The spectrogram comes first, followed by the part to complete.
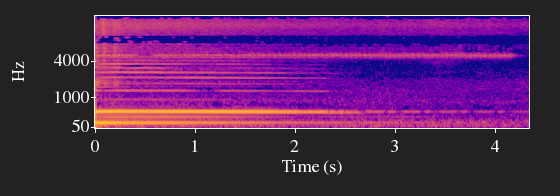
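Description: Rav Vast steel tongue drum: a struck note rings out at the start and fades away over about two and a half seconds, leaving a faint lingering tone.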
